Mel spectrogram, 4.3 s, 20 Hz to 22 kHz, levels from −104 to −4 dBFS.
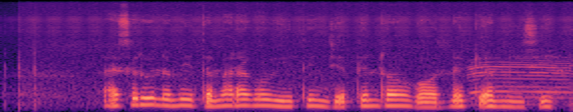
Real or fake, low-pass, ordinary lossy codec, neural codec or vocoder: real; none; none; none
